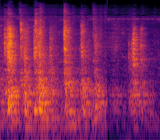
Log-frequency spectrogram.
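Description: Irregular clattering knocks of wood being handled on a portable sawmill, about half a dozen sharp strikes in two seconds.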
